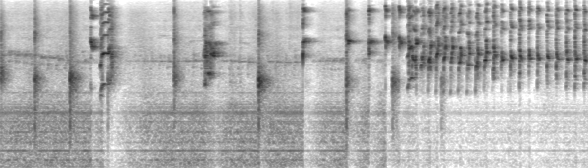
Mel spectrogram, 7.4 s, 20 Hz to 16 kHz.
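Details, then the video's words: Lovebird, 3.5 months old, in daily training for the ngekek song: scattered sharp high chirps and squeaks, then a fast accelerating run of rattling notes, the typical ngekek trill. "Love Bird Pasjo si Vicy Latian Ngekek Harian usia 3,5 bulan"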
